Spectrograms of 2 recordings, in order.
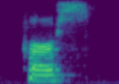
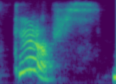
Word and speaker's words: Kerse: there's a, there's a place quite nearby which is called the K E R S E, and I always pronounce it curse. – Right. But no, it's curse.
